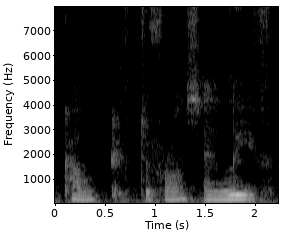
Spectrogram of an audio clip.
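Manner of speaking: ordinary talk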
